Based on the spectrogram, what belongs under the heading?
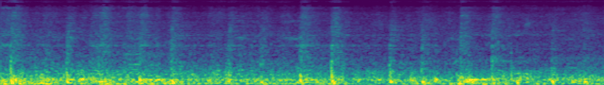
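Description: Passenger train running on the rails, heard from on board: a steady low rumble with frequent irregular wheel clicks and knocks.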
